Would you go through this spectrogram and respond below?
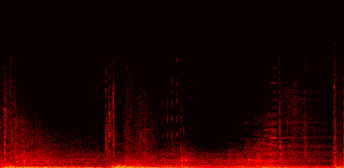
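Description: Heavy naval guns on the Tier X US heavy cruiser Hawaii in World of Warships boom in rolling volleys, a dense sustained barrage with sharp cracks near the start and end, loud and with no talk over it.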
